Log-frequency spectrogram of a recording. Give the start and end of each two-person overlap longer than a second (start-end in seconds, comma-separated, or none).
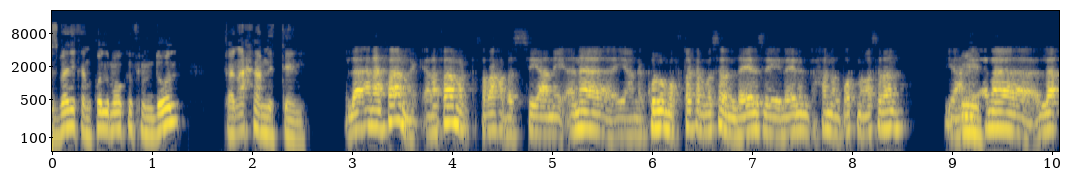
none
